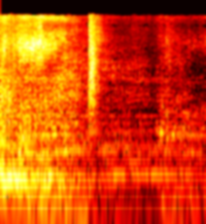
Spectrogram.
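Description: Action-film soundtrack music with a roar-like sound effect laid over it and a sharp hit just before a second in. The sound dies away toward the end.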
